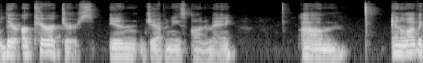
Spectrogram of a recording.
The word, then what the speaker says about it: anime: So anime, I have been pronouncing it wrong all these years. I was pronouncing it anime, like animation, but it is actually pronounced anime, AHKNEEMAY.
